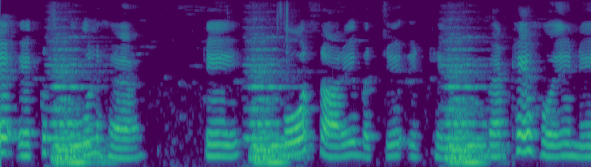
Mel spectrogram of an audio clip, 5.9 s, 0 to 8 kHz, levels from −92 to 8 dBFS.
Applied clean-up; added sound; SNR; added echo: classical method Wiener filter.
